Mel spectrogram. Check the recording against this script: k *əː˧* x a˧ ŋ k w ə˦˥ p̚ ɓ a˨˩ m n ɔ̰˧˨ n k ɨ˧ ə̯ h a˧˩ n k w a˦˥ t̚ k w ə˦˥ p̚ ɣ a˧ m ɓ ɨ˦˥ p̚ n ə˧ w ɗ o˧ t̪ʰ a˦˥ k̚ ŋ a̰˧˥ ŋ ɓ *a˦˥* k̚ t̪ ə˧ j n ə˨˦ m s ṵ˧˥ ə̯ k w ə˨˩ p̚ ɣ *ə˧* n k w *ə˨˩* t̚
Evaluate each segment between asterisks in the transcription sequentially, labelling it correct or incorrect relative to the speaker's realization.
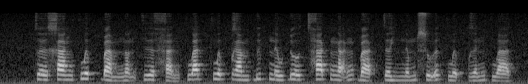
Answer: correct, incorrect: a˨˩, incorrect: ə˨˦, incorrect: a˨˩

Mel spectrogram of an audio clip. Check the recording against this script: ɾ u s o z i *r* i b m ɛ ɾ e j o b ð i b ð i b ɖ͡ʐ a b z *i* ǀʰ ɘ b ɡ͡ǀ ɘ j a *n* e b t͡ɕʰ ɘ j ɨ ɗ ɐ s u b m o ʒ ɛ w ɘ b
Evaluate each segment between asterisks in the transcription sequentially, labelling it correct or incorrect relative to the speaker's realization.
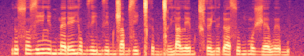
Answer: incorrect: l, correct, incorrect: l

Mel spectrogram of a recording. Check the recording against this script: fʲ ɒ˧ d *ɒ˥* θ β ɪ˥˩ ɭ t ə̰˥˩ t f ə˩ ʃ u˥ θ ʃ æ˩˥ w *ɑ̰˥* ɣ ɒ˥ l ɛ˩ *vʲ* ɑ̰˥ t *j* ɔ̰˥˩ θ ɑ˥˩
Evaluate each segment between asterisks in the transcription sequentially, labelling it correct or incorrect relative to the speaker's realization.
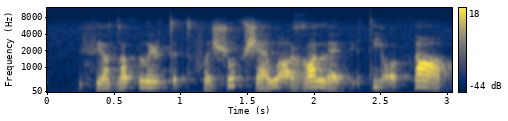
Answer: correct, incorrect: ɑ̰˥˩, incorrect: pʲ, correct

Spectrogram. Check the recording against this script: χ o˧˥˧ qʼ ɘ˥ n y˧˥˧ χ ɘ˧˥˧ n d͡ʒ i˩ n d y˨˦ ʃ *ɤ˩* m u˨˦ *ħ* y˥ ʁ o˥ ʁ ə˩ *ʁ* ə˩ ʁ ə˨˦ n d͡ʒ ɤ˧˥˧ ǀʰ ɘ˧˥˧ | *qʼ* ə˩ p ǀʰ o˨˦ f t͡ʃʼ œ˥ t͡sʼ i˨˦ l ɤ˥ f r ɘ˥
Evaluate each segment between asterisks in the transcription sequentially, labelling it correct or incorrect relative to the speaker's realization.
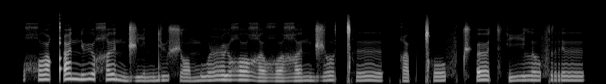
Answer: incorrect: ɔ˩, incorrect: ʕ, incorrect: ʁʷ, incorrect: q

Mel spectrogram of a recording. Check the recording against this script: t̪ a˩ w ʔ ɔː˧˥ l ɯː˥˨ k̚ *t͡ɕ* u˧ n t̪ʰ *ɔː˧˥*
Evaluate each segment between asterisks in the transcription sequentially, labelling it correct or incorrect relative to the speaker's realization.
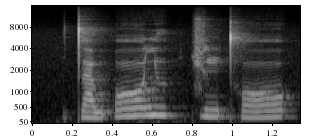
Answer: correct, correct

